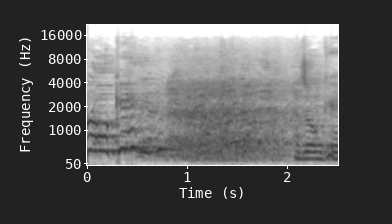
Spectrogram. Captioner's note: audience laughter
